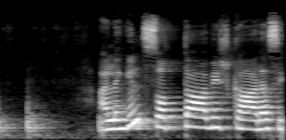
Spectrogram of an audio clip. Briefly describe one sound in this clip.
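A young woman speaks clearly and with animation, close by.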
